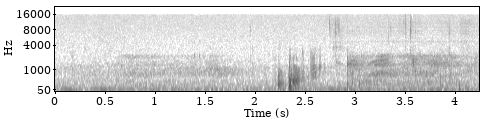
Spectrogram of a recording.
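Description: Mostly near silence, broken by quiet mouth sounds from tasting a sip of whiskey: a few short wet clicks and smacks of the lips and tongue a little over two seconds in, then a soft breath.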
